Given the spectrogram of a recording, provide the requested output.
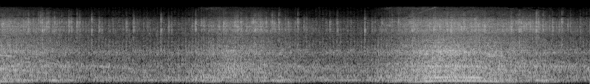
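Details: BMW N47 177 bhp diesel at 127,000 km, at idle: light, busy metallic chatter over the diesel clatter, from a worn timing chain at the back of the engine, which has not been repaired yet.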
